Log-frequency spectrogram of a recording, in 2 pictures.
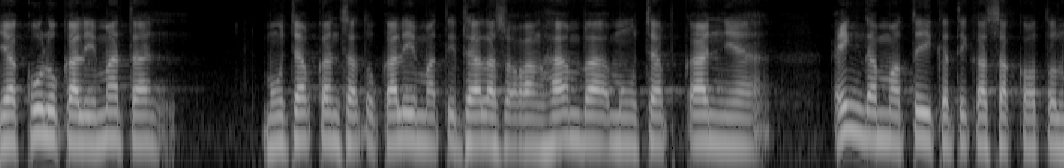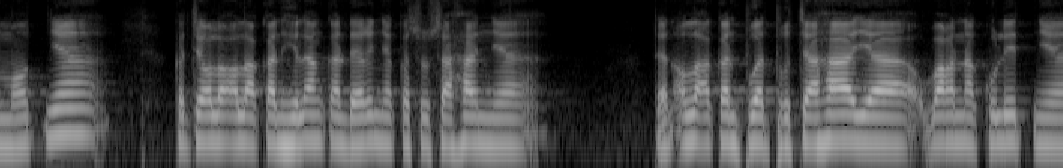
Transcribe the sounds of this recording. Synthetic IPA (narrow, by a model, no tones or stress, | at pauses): jakulukalimat̪an | məŋut͡ʃap̚kansat̪ukalimat̪ːidalahsəoɾaŋɦambaməŋut͡ʃap̚kanɲa | ʔiŋdamat̪uikət̪ikasakɔrt̪ɔlmaʊt̪̚ɲa | kət͡ʃɔlɔːlːaakanɦilaŋkandaɾiɲakəsusaɦanɲa | d̥anʔa̰lːɔɦakanbuat̪̚bərt͡ʃaɦajawarnakulɪt̪̚ɲa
